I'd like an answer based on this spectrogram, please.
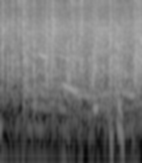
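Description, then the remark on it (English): Steady applause from an outdoor concert audience in an amphitheater after the rain has stopped, a dense patter of many hands clapping, with scattered crowd voices mixed in underneath. “You will note that no one sitting in a chair applauded.”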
